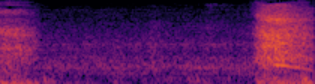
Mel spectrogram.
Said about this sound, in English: When I exhale, count how long this takes for me to exhale.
